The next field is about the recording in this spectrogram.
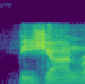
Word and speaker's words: Bijan: Bijan Robinson? Is that how you say it? – Yep.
